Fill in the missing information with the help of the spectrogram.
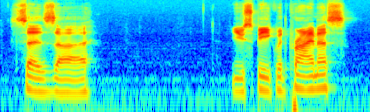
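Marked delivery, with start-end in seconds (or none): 2.3-3.5 hollow, mechanical, robotic voice from afar. Game master voicing a lead guard answering a player: robotic hollow distant tone. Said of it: "that robotic, hollow tone from a distance".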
